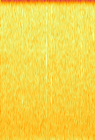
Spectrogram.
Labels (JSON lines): {"label": "ambient", "recorder": "HydroMoth"}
